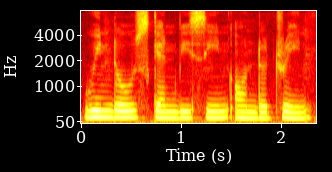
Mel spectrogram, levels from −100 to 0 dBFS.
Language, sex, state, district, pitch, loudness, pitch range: English, female, Assam, Kamrup Metropolitan, 165 Hz, -14 LUFS, 160-170 Hz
